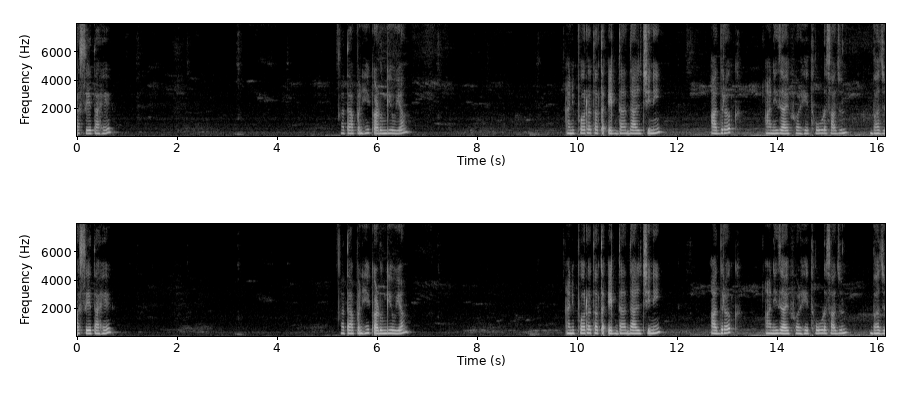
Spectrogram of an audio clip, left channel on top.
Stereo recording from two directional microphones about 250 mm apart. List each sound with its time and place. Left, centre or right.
0.0 s a woman's voice: centre
5.2 s a woman's voice: centre
9.7 s a woman's voice: centre
12.6 s a woman's voice: centre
